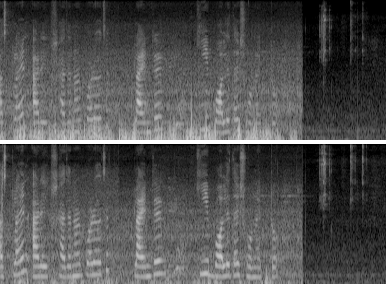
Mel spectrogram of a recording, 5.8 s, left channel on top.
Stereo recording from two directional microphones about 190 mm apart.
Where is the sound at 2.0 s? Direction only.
20° right (ahead or behind).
